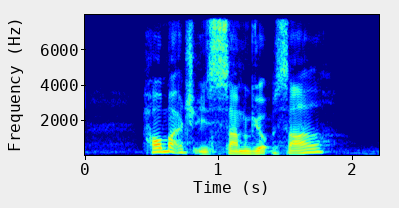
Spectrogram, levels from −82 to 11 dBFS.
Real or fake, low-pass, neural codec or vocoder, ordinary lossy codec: fake; none; codec, 16 kHz, 8 kbps, FreqCodec, larger model; none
